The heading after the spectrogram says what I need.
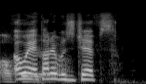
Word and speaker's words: GIF: true so however that g if it's a hard g which it is in this case it's graphic then it's g gif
